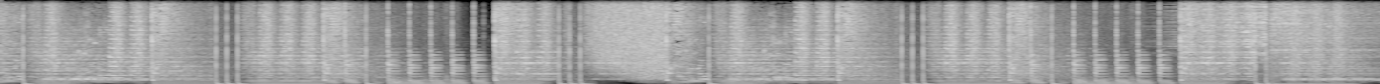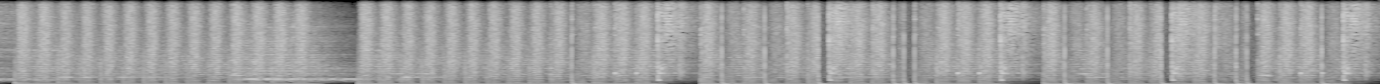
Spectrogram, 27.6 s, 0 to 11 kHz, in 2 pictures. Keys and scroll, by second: 10.5 ctrl+t.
